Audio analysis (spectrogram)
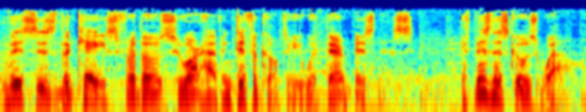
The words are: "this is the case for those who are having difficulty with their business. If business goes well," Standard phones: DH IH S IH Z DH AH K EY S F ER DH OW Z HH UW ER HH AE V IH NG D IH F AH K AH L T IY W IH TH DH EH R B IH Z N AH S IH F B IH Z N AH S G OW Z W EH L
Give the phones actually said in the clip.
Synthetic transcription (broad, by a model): DH IH S IH Z DH AH K EY S F ER DH OW Z HH UW ER HH AE V IH NG D IH F AH K AH L T IY W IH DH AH R B IH Z N AH S IH F B IH Z N AH S G OW Z W EH L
